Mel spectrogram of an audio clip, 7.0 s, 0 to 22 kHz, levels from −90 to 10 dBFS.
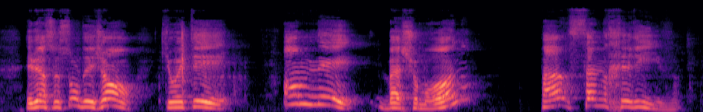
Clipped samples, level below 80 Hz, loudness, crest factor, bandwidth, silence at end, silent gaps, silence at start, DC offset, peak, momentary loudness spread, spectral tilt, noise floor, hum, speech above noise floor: under 0.1%; -70 dBFS; -20 LUFS; 18 dB; 15.5 kHz; 0.25 s; none; 0.25 s; under 0.1%; -2 dBFS; 13 LU; -5 dB/octave; -80 dBFS; none; 61 dB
